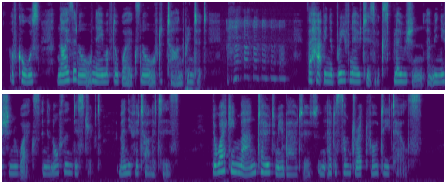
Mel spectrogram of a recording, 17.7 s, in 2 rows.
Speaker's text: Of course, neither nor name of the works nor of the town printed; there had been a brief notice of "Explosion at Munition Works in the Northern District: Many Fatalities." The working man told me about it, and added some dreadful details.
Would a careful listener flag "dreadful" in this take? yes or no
no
